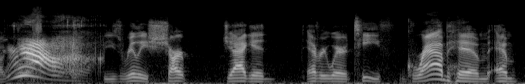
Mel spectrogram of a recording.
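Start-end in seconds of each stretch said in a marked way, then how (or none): 0.0-1.0 high, loud creature shriek; sudden toothy river-monster snarl-screech. Acted. Green woman pops out of the water, high screech. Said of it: "pop out of the water, go".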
